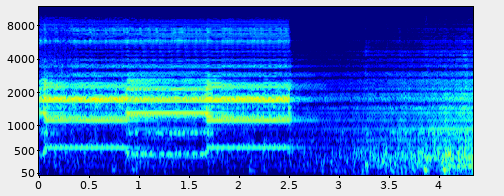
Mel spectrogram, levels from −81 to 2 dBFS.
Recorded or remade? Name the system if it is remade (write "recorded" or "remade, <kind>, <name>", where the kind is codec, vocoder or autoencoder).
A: remade, vocoder, Vocos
